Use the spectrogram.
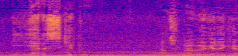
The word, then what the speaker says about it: Yeroskipou: Yeroskipou, correct. Yes. Well done, you. Yes. My pronunciation of some of the names is quite good.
